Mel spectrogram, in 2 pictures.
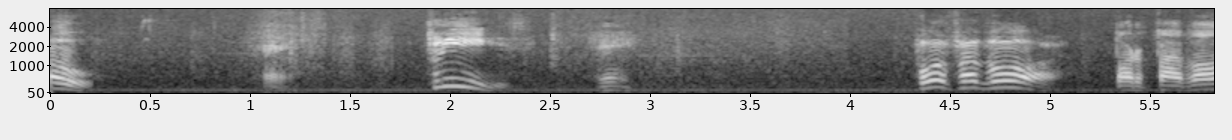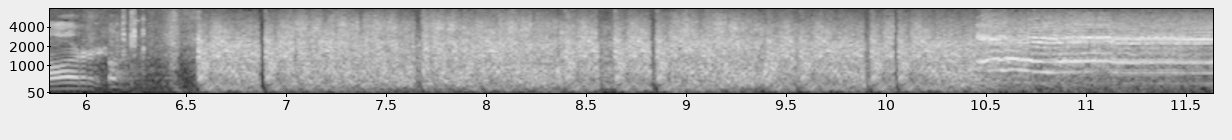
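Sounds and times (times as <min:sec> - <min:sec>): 
speech: 0:00.0 - 0:00.3, 0:01.0 - 0:01.3, 0:01.9 - 0:03.0, 0:04.3 - 0:06.8
revolver gunfire: 0:06.4 - 0:11.5.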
